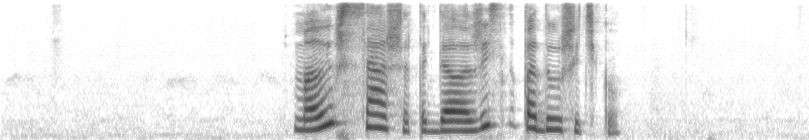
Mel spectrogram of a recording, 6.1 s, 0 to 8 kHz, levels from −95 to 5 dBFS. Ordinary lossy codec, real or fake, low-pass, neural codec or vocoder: none; fake; 7.2 kHz; codec, 16 kHz, 4 kbps, FreqCodec, larger model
